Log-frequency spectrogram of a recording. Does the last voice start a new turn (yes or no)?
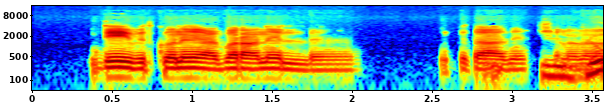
yes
